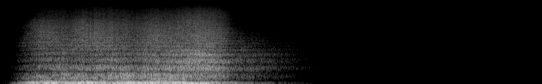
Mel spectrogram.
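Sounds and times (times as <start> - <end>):
hollow whooshes: 0.2 - 2.9.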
